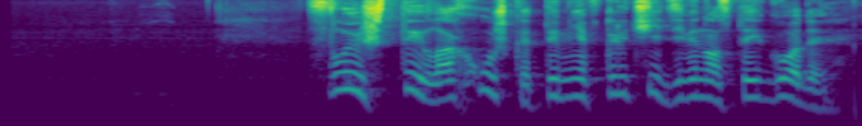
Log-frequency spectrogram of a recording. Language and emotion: Russian, angry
